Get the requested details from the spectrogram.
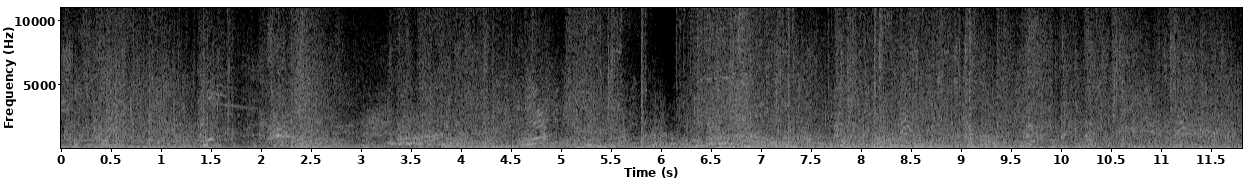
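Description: Blows clash and thud in quick bursts.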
